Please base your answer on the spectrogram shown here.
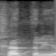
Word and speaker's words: ক্ষত্রিয়: দেখুন ক্ষত্রিয় যখন উচ্চারণ করছেন, ক্ষত্রিয় কটাকে প্রথমে হালকা উচ্চারণ করছেন, ক্ষত্রিয় ক্ষত্রিয় ক্ষত্রিয়, কটাকে আপনি বলতেও পারছেন না। বলতে পারছেন? বলুন তো একবারও, কটা আসছে বলতে পারছেন? পারছেন? হ্যাঁ, একদম সামান্য, একদম সামান্যতম আসছে, তাহলে উচ্চারণ হচ্ছে ক্ষত্রিয়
